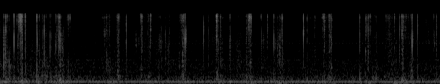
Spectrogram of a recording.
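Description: Long dark-purple nails scratch and tap the surface of a clear, solid, palm-sized ice chunk as it is held and turned on a white towel. A quiet, rapid run of crisp, bright ticks and short scratchy strokes plays over a steady low hum.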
